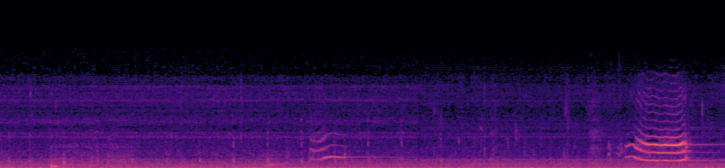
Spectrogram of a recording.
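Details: A newborn Cairn Terrier puppy, fourth in the litter, gives one short rising squeal midway. A louder, longer high wavering cry comes near the end, over a low hum with scattered soft knocks.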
